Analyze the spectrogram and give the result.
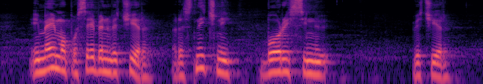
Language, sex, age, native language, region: Slovenian, male, 50-59, Slovenian, Savinja region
